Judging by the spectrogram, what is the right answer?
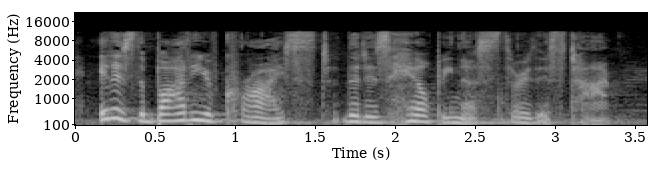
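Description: A woman is speaking. She has an Alabama accent. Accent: Southern (Alabama). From Alabama, near Birmingham. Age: 50s. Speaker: church speaker. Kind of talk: sermon.

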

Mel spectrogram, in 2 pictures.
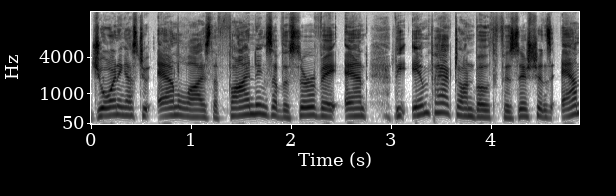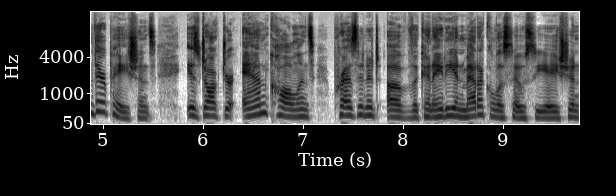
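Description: Speaking with a plain, everyday voice at a medium pitch, a woman keeps a moderate pace and very even loudness in a dry, close sound with no echo. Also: ordinary pitch variation. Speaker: radio news magazine host. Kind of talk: radio news magazine patter, introducing segments. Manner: polished, brisk, formal.

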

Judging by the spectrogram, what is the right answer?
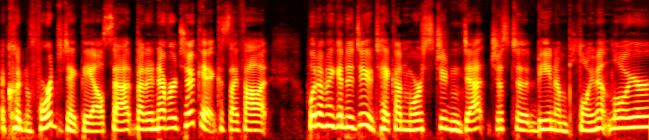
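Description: In an American accent, a woman speaks at a medium pitch with ordinary pitch variation, the sound dry and close with no echo. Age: 40s. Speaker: HR consultant and author. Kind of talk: interview. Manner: animated.

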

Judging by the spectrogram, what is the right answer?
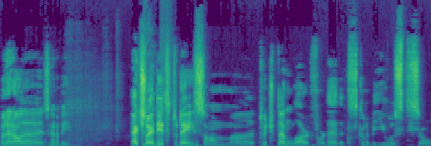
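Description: Very deep and low in pitch, a man speaks at a moderate pace with lively intonation and vocal fry. His tone is bright and sharp, and his loudness swings widely. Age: 20s. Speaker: community manager. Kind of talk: casual interview.

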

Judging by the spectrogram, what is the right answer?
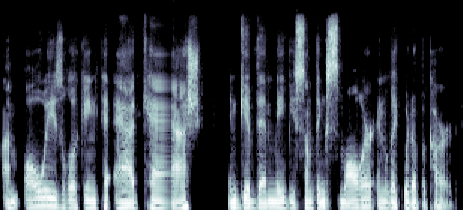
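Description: Against a quiet background, a man with a plain, everyday voice speaks at a moderate pace with a fairly low pitch and ordinary pitch variation, in dry, close sound with no echo. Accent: American. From US Northeast, Connecticut. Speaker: sports card collector and content creator. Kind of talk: casual chat.

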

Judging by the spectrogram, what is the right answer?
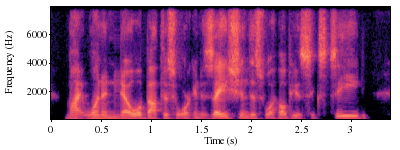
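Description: A man of medium pitch, somewhat breathy, dark and mellow in tone, against a quiet background. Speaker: author and leadership speaker. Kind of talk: interview.

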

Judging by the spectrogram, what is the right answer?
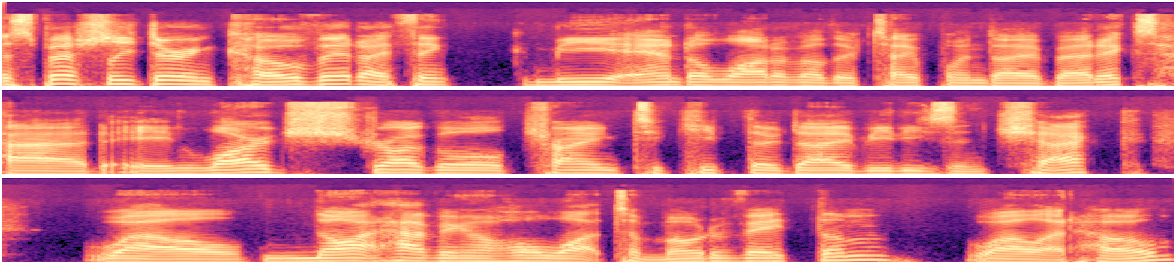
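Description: In an unremarkable speaking voice, a man speaks at a moderate pace with medium pitch and ordinary pitch variation. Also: dry, close sound with no echo. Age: young. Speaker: guest with type 1 diabetes. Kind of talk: interview.

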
